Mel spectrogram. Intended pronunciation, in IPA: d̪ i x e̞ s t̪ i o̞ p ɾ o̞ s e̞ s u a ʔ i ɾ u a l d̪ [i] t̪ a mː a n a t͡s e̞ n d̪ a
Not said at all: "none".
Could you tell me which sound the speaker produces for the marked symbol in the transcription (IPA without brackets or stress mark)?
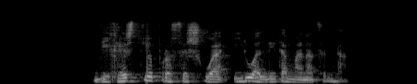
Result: i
